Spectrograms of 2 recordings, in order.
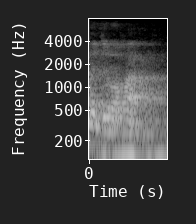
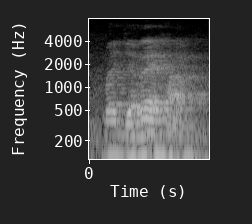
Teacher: Kalau di riwayat Hafiz an Asim, yang dimiringkan bunyi fathahnya hanya satu di kalimat majroha, dibaca majreha. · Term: memiringkan bunyi fathah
